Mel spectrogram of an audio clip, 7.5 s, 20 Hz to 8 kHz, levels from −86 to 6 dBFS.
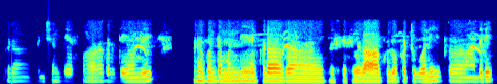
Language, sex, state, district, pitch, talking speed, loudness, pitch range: Telugu, male, Andhra Pradesh, Anantapur, 145 Hz, 80 wpm, -22 LUFS, 140-150 Hz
